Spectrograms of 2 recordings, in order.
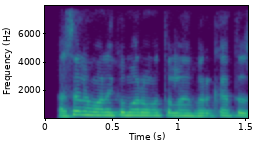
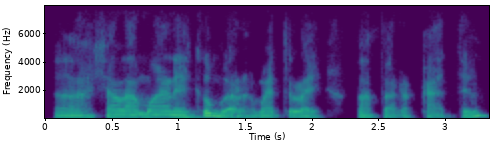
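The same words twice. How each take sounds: First: A high, energetic voice projected from the belly. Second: A put-on voice of an old grandfather. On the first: It is a morning show for young executives. "kalau di pagi itu lebih modulnya lebih tinggi, jadi pakai vokal perut" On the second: It is an afternoon show hosted in a grandfather character. "Kalau di female di sore gitu ya"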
